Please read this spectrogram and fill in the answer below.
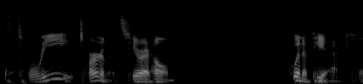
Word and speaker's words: Quinnipiac: Quinnipiac as I butchered the first time of it. There we go. Second time is the better attempt.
